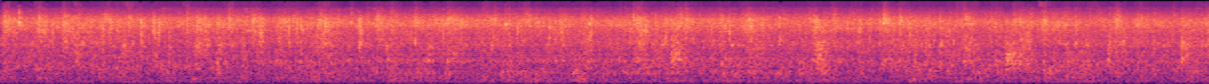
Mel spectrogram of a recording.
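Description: Heavy rain mixed with hail pounding outdoors on a summer day, a loud dense continuous hiss and clatter with close rattling impacts and no voices.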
